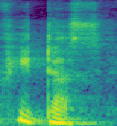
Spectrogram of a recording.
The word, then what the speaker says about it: foetus: अ जागोट एंड अ फिटस देखिए सबसे पहले यह बोला आपको सिखाना चाहूंगा य देखिए इसकी स्पेलिंग होती है एफ ओ टी ई टी यू एस लेकिन इसको बोलते हैं फिटस जागोट पहले मोटा समझ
